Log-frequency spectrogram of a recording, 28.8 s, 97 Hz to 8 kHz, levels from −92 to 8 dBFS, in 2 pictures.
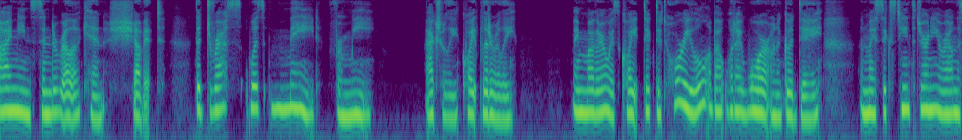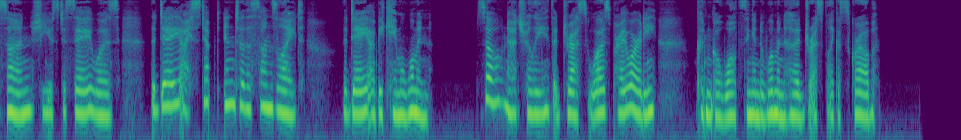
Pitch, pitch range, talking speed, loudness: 230 Hz, 215-250 Hz, 145 wpm, -21 LUFS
